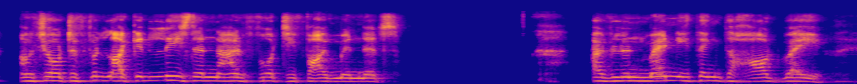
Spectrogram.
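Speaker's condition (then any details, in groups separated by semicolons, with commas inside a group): Traumatic brain injury; speech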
